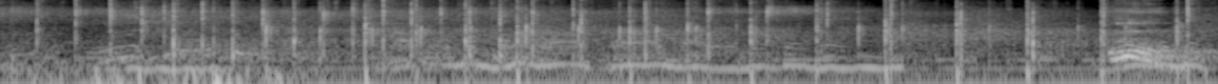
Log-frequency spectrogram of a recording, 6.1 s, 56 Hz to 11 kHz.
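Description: Lo-fi 1980s band recording in a break between sung lines: dense, irregular tapping and clattering percussion over a low, wavering bass line.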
